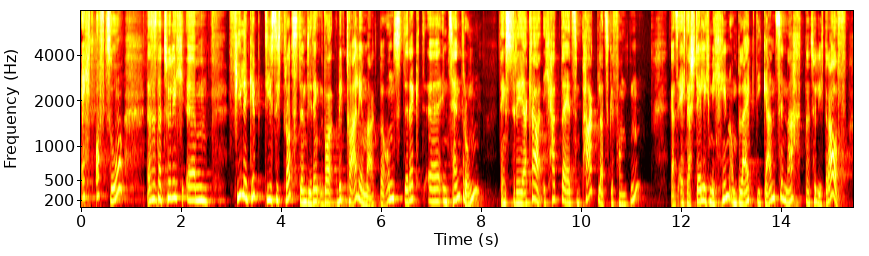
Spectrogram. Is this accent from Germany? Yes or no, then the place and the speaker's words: yes; Garmisch-Partenkirchen district, Bavaria, Germany; now in Munich, Germany; ich komme ja aus dem Landkreis Garmisch-Partenkirchen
